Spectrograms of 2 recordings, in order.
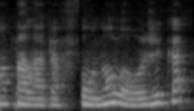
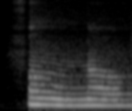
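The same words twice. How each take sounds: First: Said in the usual way. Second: Fonológica broken into separate syllables, fo-no-ló-gi-ca; split into syllables. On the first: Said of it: "quantas sílabas?". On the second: Shown as a demonstration. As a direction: count out each syllable of Fonológica. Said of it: "cinco sílabas".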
